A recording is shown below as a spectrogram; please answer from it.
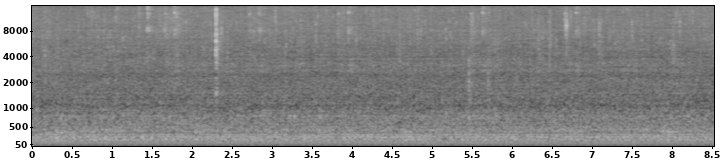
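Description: Aquarium water bubbling and trickling steadily at the surface, with a low hum underneath and a few faint pops.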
